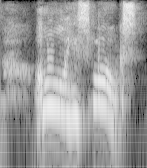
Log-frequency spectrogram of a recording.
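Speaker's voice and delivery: high, long-drawn cry of fright; scared exclamation. Acted. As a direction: stretch it out high in mock terror. Scared boy sees coffin coming.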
